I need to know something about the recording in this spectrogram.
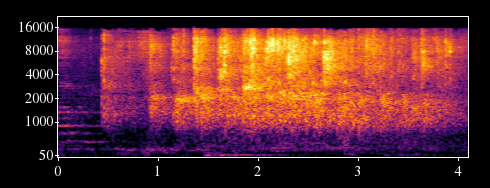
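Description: Audience applauding in a hall, a short burst of clapping that swells about a second in and eases off near the end.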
